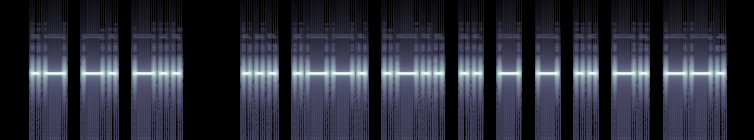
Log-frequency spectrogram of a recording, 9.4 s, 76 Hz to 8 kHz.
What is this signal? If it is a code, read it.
Morse code, heard as a keyed tone, about 15 wpm, 700 Hz. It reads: AND SPLITTING
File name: Chapter 6 - 15 WPM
